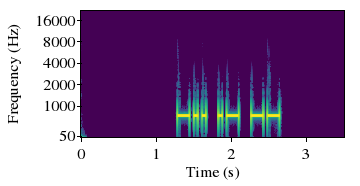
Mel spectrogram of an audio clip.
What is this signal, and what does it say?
Morse code, heard as a keyed tone, about 22 wpm, 700 Hz. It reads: DAM
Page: morse-code-ninja-practice-22wpm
